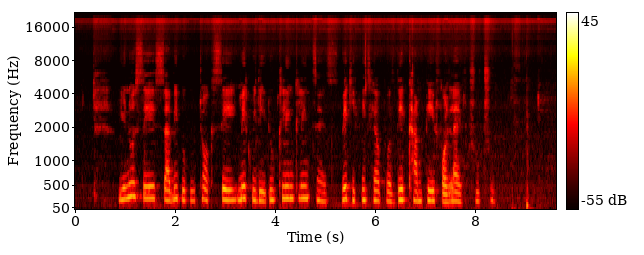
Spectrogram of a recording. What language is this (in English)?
Nigerian Pidgin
